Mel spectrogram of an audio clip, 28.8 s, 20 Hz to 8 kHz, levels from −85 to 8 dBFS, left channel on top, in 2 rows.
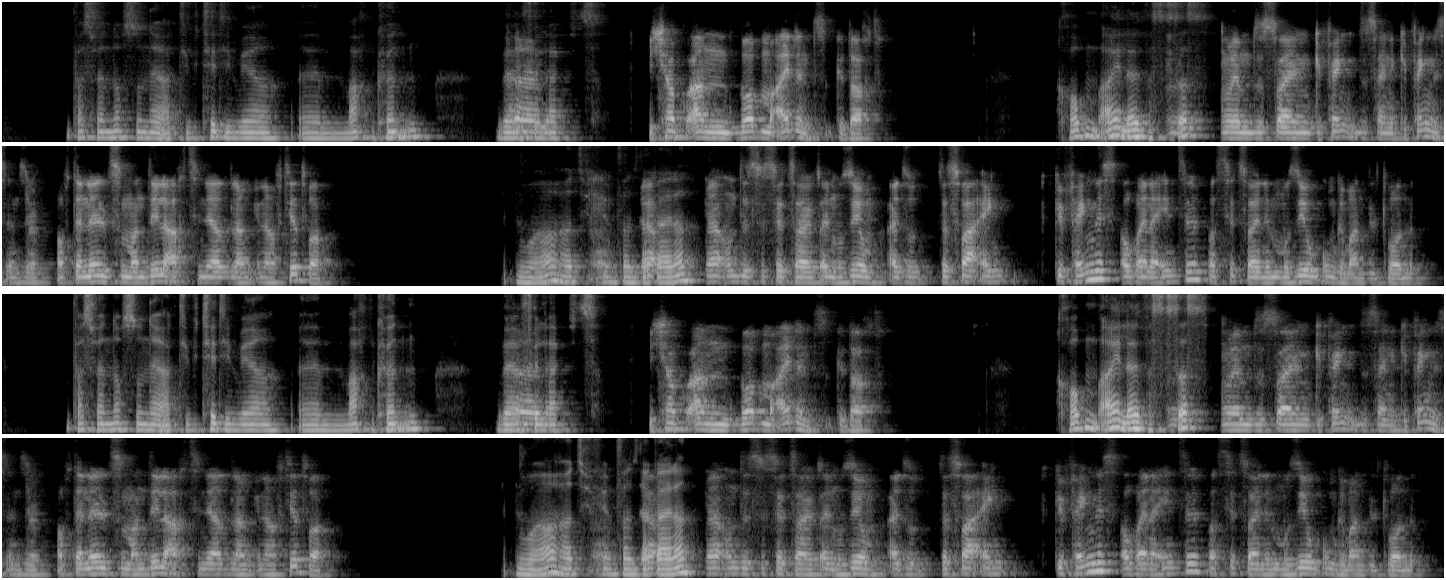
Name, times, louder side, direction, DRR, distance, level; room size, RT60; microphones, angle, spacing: voice 1, 0.7-4.2 4.9-6.0 10.6-12.0 19.6-21.3, right 2 dB, 75° right, 1.0 m, -25 dB
voice 2, 5.0-5.4 6.5-8.7 11.6-11.8 12.2-17.7 20.3-21.0 21.5-24.4 24.9-28.5, left 2 dB, 65° left, 1.4 m, -26 dB
16.0 x 11.5 x 3.6 m
head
